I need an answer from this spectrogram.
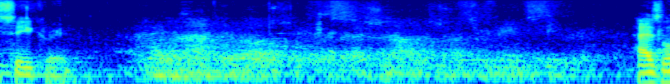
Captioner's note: crowd repeating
